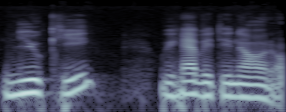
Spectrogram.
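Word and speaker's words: Nuki: neighboring Austria in Graz a startup called new key you can pronounce it new key we have it in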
